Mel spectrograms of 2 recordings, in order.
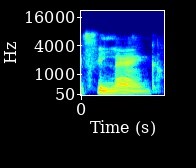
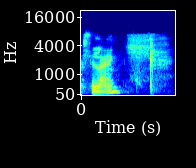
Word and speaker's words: Sylang: So the s lang which is for system language of course we can pronounce a slang or silang uh you know however it comes but um you know I prefer silang is a domain specific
